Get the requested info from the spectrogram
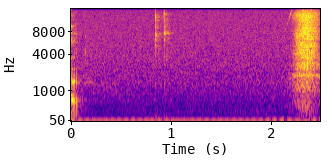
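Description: A computer mouse button clicking once, briefly, a little under a second in, against a faint steady background hum.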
